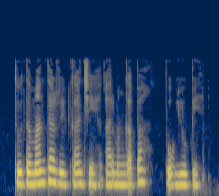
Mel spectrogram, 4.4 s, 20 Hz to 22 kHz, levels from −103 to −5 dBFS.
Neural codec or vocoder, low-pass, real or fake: none; 7.2 kHz; real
